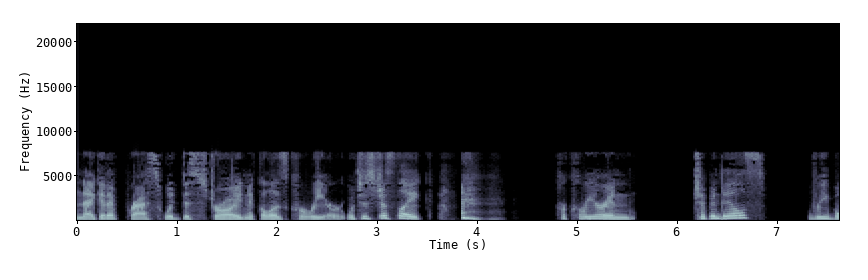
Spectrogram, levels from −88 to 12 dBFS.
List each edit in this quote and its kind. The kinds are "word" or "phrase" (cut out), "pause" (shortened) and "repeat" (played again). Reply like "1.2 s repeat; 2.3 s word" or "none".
none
